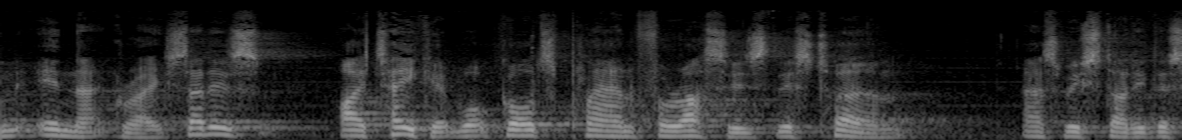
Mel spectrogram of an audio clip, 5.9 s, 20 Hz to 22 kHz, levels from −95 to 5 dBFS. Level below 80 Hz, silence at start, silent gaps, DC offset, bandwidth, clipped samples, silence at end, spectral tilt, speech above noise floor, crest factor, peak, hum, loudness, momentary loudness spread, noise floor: -76 dBFS; 0 s; none; under 0.1%; 16 kHz; under 0.1%; 0 s; -4 dB/octave; 28 dB; 18 dB; -22 dBFS; none; -39 LUFS; 6 LU; -67 dBFS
